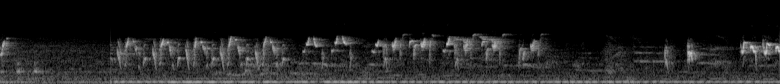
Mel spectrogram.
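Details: Energetic sooty-headed bulbul (trucukan) song used to lure and provoke rivals, caged or wild: fast, bubbling chatter of squeaky notes repeated roughly four per second, easing briefly before louder phrases at the end, steady low hum behind.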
